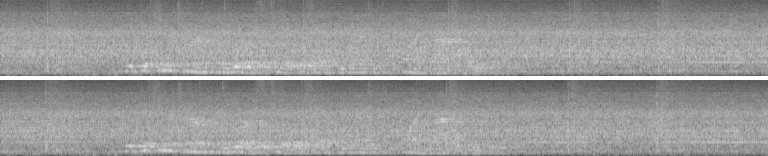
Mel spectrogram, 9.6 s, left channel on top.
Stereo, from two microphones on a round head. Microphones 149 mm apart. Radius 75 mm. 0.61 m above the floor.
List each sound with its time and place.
1.5 s a woman speaking: 20° left (ahead or behind), 5 m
